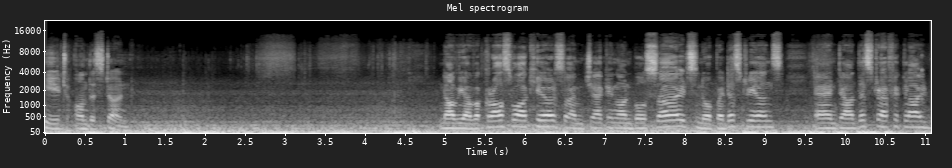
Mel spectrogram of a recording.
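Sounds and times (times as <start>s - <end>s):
car cabin road and engine rumble: 0.0s - 11.0s.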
